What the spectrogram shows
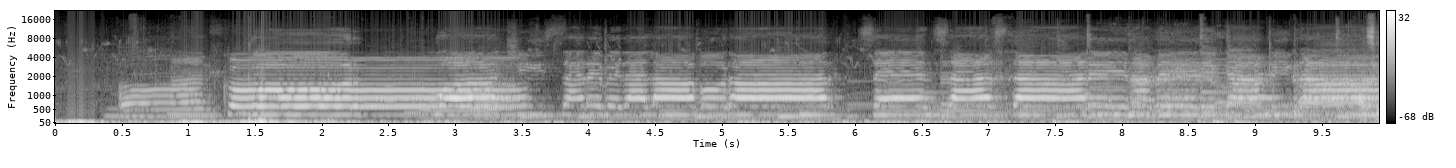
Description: Italia Bella ALTI; Pellafol

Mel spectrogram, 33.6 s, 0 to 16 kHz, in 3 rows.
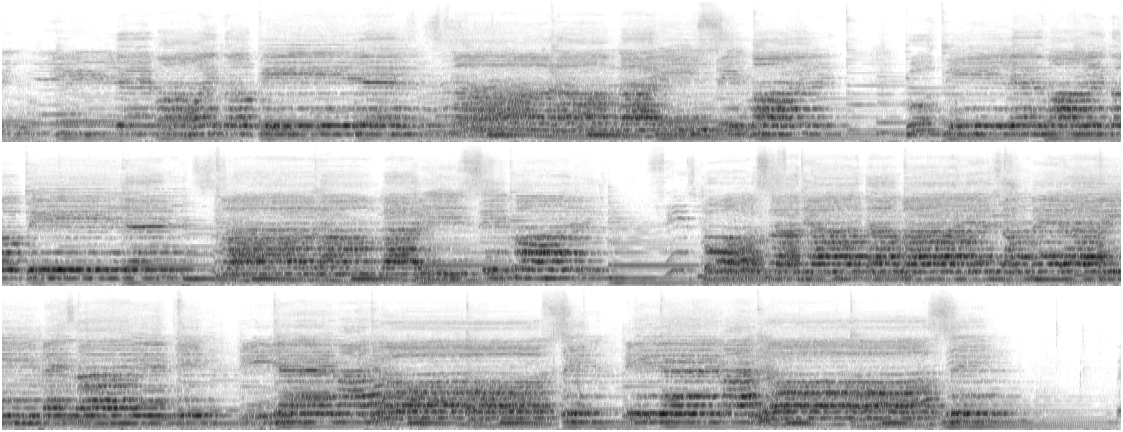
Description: VOIX 3; Kopile moj kopile

